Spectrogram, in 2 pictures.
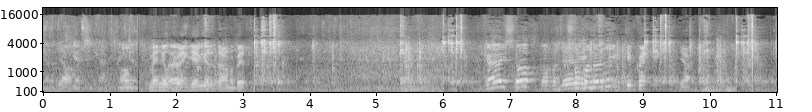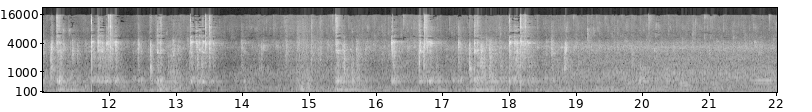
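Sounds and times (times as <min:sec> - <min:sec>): metallic clicks and clinks: 0:08.3 - 0:14.1, 0:15.4 - 0:19.0.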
